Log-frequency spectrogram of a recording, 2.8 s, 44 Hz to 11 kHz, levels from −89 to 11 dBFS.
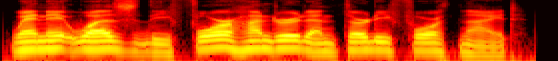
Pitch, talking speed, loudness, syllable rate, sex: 125 Hz, 215 wpm, -16 LUFS, 4.7 syllables/s, male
